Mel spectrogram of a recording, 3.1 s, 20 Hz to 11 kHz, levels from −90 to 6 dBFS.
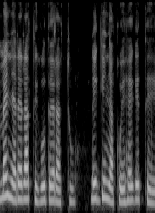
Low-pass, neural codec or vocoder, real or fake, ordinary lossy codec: none; vocoder, 22.05 kHz, 80 mel bands, HiFi-GAN; fake; none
